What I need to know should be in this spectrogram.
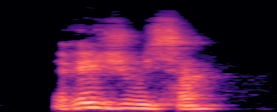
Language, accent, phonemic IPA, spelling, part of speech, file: French, Canada, /ʁe.ʒwi.sɑ̃/, réjouissant, verb / adjective, LL-Q150 (fra)-réjouissant.wav
- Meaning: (verb) present participle of réjouir; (adjective) 1. cheerful 2. uplifting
